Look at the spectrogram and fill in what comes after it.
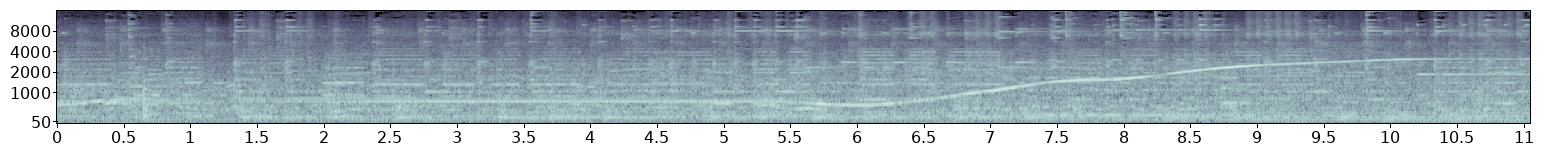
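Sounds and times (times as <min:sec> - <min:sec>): pure tone gliding upward: 0:03.5 - 0:11.0.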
